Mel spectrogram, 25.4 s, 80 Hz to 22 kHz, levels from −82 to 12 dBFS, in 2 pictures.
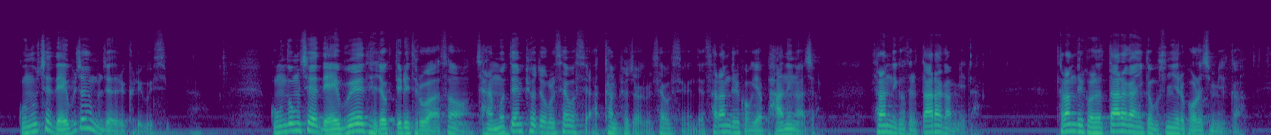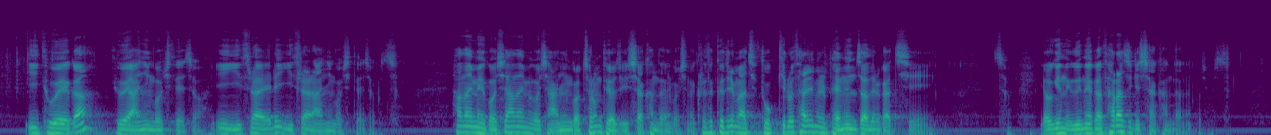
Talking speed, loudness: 465 characters per minute, -28 LUFS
